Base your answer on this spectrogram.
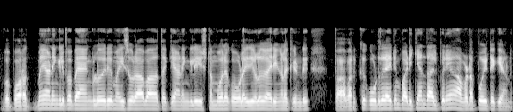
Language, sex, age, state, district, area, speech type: Malayalam, male, 30-45, Kerala, Wayanad, rural, spontaneous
